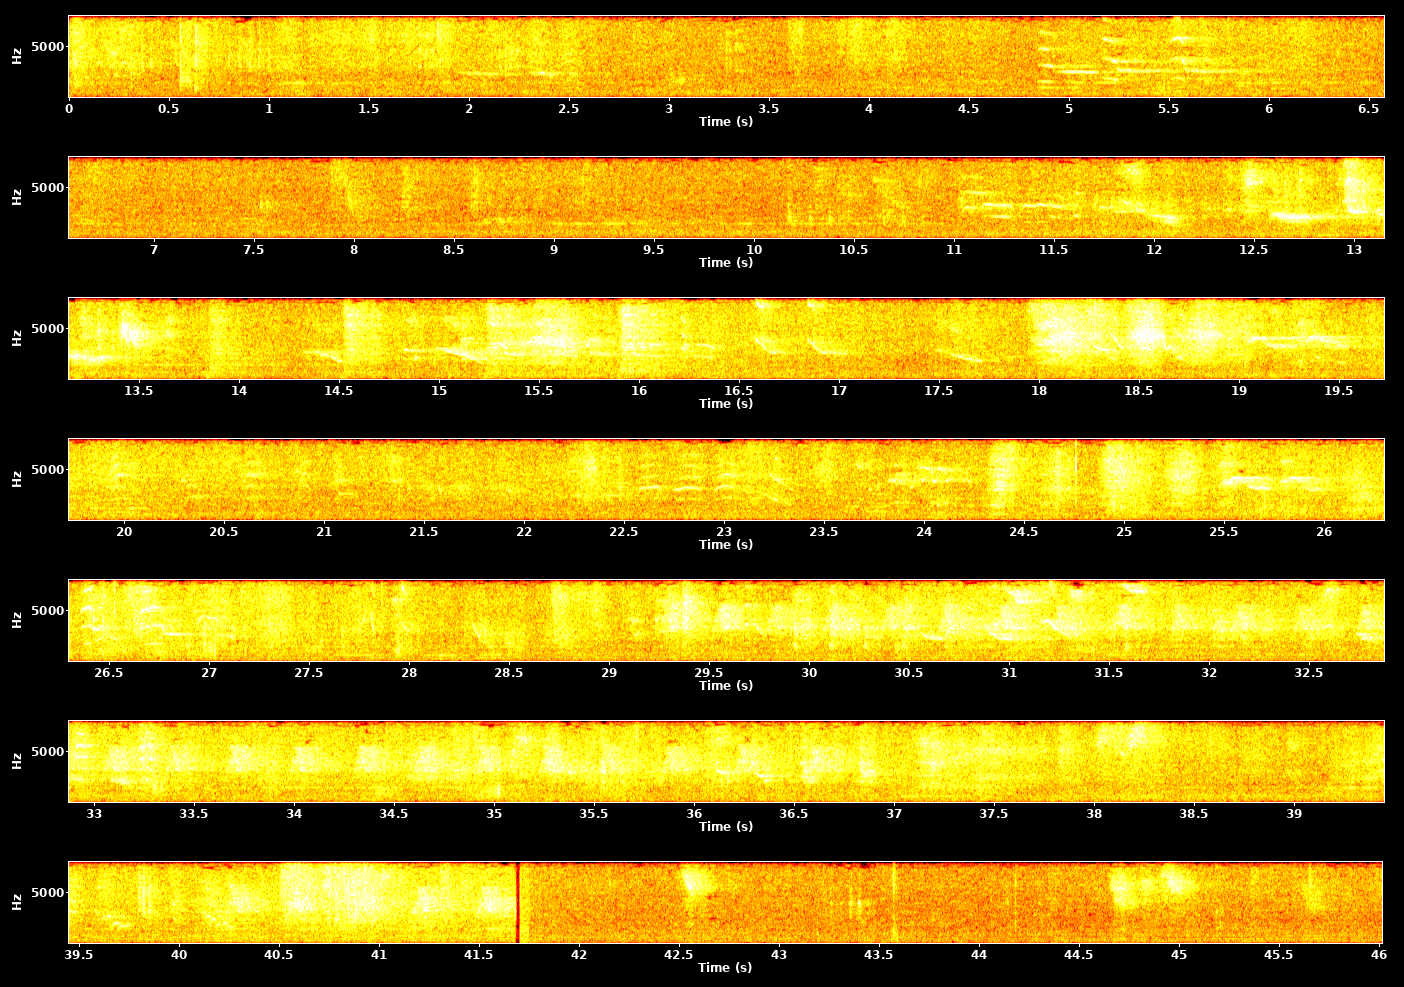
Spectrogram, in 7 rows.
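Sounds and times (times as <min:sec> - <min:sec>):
background hiss: 0:00.0 - 0:46.0
birds chirping: 0:10.1 - 0:41.8.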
